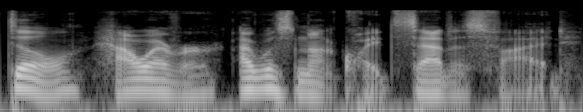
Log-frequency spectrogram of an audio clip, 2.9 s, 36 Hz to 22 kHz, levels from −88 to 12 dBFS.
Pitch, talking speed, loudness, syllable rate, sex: 110 Hz, 145 wpm, -20 LUFS, 4.5 syllables/s, male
